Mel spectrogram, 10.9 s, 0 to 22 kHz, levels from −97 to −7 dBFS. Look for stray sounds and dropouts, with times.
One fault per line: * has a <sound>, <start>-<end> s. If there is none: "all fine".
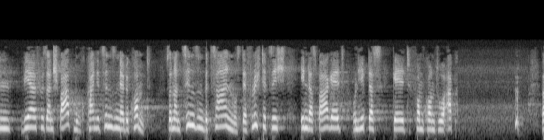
* has a laugh, 10.3-10.5 s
